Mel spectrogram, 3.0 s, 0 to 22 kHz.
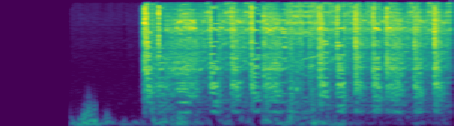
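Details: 1980 Dodge Colt Challenger, carbureted, sat 15–20 years, mechanical fuel pump on a gas can not filling the float bowl: catches after brief crank, runs rough and lumpy at about four pulses a second, sounding starved, then stalls; cause unconfirmed.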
